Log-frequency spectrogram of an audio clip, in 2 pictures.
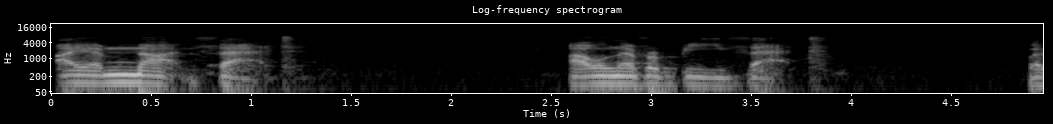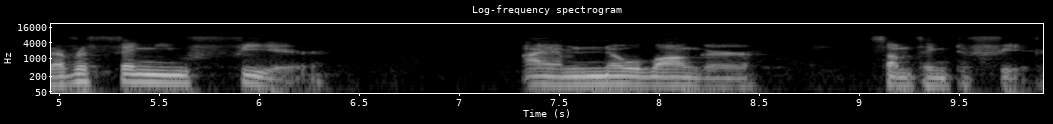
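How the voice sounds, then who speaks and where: A man's voice: deep voice, steady tone. A man playing a protective, proud werewolf warrior leader in a tabletop game, speaking in emphatic declarations. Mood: solemn. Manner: slow, emphatic, declarative speech. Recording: roomy, dull lo-fi microphone.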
